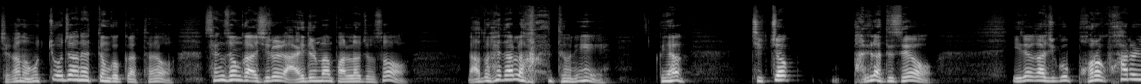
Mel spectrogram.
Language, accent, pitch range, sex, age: Korean, native, 120-175 Hz, male, 40-59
